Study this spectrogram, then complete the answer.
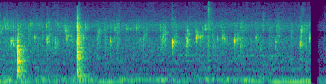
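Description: Garlic and onion sauté in a pan for chicken adobo, a crackling sizzle with sharp pops and spatters near the start, then lighter irregular crackles before cutting off abruptly.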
